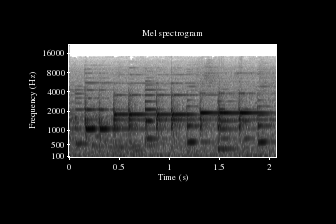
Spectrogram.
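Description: Yamaha grand piano played live: a quick single-note melody high on the keyboard, about five or six notes a second, over a few lower notes.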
